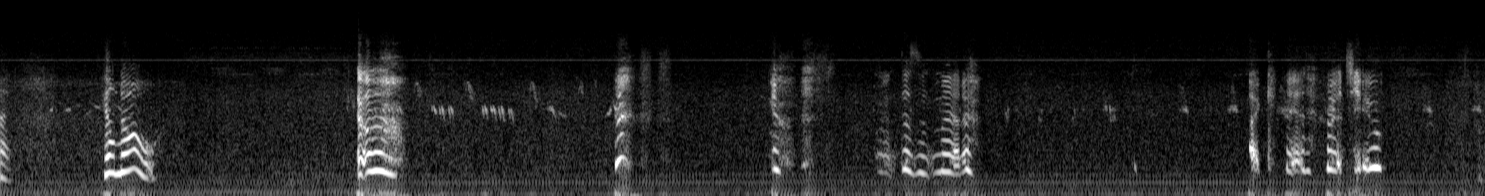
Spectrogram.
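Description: A young woman sobs and wails in distress, close by.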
